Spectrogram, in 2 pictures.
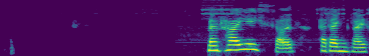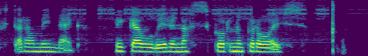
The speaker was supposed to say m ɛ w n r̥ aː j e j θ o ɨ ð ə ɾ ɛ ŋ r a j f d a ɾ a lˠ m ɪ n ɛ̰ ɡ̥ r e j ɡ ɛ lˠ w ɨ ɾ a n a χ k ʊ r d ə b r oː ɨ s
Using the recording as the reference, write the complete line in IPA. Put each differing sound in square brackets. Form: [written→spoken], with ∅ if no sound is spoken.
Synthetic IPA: m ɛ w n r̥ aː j e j θ [o→ɔ] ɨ ð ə ɾ ɛ ŋ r a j f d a ɾ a lˠ m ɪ n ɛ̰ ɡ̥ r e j ɡ ɛ lˠ w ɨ ɾ [a→ə] n a [χ→s] k ʊ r [d→n] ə [b→ɡ] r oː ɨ s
